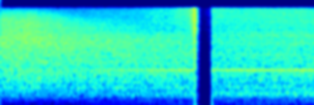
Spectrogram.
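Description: Vacuum pump of a CNC router's vacuum hold-down table running: a steady rush of air noise with a faint high whine, cutting out for an instant about two-thirds of the way through.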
